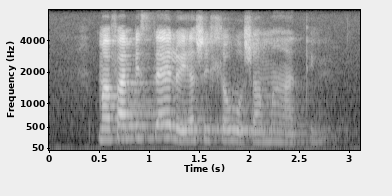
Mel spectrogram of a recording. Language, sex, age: Tsonga, female, 20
